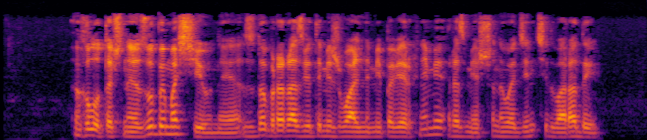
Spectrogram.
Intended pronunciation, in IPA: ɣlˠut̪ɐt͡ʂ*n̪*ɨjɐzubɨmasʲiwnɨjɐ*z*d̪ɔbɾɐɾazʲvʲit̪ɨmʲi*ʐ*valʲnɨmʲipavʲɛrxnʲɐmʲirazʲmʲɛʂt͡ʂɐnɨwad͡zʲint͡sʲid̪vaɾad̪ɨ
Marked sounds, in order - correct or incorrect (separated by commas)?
correct, correct, correct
